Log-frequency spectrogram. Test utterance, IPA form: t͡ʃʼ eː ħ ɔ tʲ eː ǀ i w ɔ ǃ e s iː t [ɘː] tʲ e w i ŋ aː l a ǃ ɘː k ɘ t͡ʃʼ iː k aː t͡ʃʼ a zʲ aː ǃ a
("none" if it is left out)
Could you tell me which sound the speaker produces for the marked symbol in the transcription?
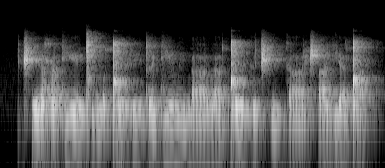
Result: ɘː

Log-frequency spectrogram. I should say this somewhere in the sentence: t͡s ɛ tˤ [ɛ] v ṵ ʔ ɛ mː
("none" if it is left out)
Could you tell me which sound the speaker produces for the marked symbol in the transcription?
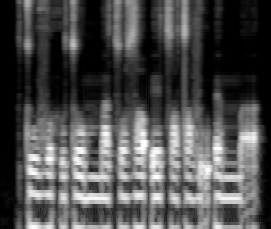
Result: ɛ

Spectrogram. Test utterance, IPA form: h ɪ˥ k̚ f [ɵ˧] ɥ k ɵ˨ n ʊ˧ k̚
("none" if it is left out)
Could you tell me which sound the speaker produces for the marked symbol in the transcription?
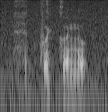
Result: ɵ˨˩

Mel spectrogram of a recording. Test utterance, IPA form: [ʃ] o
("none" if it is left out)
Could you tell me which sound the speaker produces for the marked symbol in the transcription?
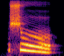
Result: ʃ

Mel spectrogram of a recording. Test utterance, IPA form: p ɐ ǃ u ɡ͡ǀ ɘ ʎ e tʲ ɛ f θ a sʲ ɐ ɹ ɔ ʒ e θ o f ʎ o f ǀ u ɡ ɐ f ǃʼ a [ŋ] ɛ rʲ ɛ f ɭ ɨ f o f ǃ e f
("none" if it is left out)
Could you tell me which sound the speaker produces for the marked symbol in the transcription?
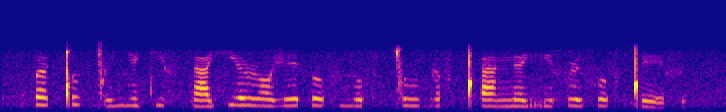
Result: ŋ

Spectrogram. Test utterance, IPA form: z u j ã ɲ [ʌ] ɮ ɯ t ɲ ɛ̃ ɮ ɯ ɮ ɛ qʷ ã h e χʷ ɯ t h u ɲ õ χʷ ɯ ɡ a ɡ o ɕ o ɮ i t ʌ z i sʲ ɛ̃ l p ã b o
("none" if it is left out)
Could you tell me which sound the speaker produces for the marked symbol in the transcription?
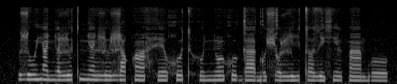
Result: ʌ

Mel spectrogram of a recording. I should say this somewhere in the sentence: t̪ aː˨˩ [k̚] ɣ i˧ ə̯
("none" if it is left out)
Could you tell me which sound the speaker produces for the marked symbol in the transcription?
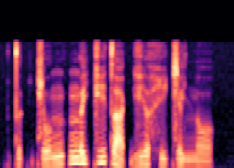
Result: k̚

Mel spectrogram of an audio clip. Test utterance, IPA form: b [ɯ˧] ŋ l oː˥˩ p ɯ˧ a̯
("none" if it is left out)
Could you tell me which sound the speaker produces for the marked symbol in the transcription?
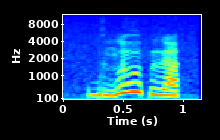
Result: ɯ˩˦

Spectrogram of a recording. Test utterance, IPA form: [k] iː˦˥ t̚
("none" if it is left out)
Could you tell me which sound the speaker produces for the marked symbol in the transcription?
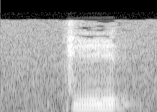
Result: k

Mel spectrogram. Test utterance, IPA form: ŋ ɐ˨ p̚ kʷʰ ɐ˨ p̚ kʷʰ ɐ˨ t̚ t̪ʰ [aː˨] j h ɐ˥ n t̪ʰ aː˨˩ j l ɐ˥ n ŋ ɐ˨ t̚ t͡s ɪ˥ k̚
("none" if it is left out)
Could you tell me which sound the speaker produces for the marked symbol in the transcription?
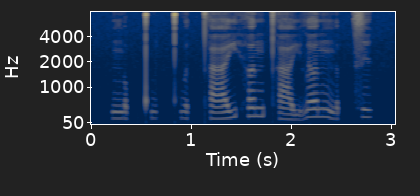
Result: aː˨˥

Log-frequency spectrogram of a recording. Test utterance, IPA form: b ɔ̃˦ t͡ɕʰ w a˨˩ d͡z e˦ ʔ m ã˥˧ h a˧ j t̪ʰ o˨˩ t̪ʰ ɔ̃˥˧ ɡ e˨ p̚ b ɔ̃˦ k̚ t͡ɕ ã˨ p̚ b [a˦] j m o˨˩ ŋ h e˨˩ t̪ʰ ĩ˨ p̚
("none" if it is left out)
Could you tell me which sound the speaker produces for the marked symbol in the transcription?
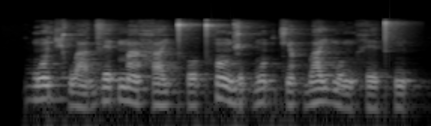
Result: a˦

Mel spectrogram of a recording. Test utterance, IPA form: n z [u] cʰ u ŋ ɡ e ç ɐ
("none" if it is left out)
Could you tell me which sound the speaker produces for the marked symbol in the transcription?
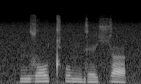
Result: o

